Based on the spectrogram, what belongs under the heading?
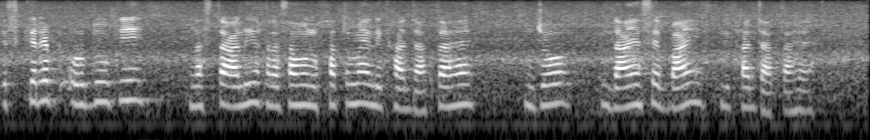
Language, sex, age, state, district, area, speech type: Urdu, male, 30-45, Uttar Pradesh, Rampur, urban, spontaneous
